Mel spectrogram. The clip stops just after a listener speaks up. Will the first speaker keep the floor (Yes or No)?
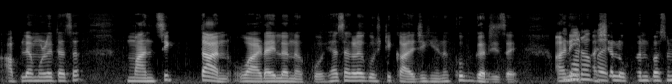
Yes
